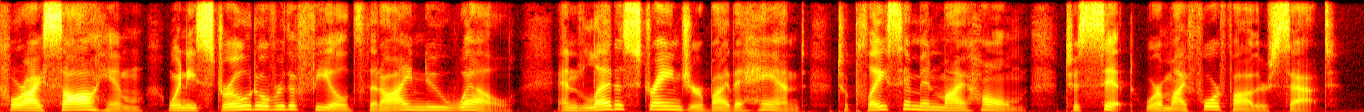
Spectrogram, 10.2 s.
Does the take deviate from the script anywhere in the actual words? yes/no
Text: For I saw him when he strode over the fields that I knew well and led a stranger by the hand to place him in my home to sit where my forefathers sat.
no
